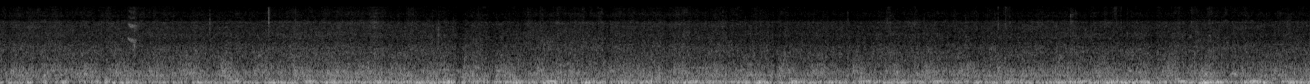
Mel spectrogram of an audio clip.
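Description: A boat's engine rumbles steadily.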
